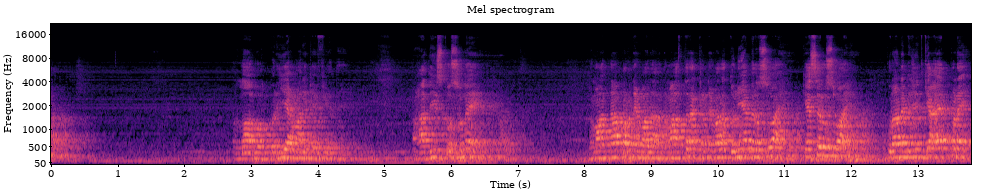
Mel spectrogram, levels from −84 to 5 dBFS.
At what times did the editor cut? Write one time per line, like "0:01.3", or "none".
0:06.8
